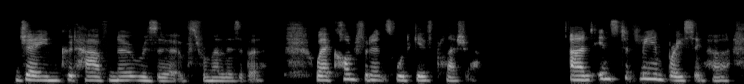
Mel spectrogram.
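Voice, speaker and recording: Somewhat breathy, a woman talks at a moderate pace and medium pitch with ordinary pitch variation. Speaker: audiobook narrator. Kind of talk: classic novel read aloud.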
